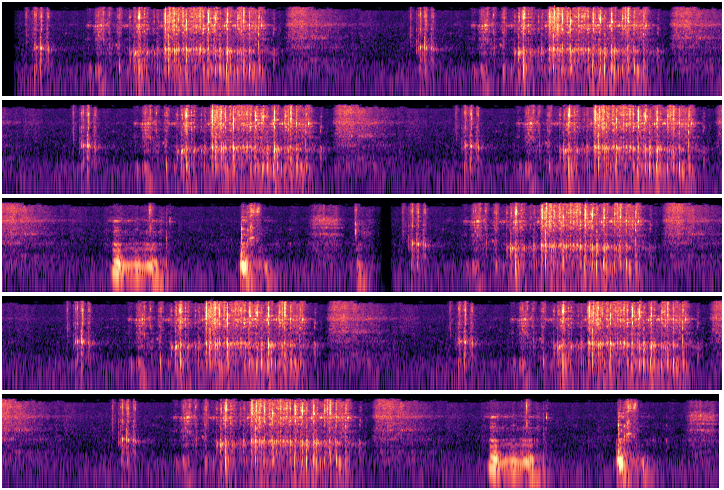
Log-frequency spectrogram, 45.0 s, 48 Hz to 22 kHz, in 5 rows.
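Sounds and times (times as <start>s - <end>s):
person snoring: 0.4s - 4.1s, 5.2s - 8.7s, 10.0s - 13.7s, 14.8s - 18.5s, 19.4s - 20.1s, 23.8s - 26.9s, 27.9s - 31.8s, 32.7s - 36.5s, 37.5s - 41.3s, 42.0s - 42.8s, 43.7s - 44.2s.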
